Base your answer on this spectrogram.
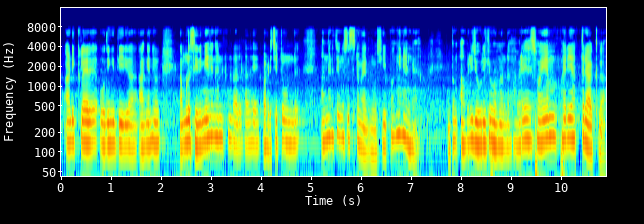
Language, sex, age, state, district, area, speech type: Malayalam, male, 18-30, Kerala, Idukki, rural, spontaneous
